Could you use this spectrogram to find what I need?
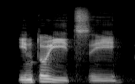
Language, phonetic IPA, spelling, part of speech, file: Russian, [ɪntʊˈit͡sɨɪ], интуиции, noun, Ru-интуиции.ogg
- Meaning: inflection of интуи́ция (intuícija): 1. genitive/dative/prepositional singular 2. nominative/accusative plural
